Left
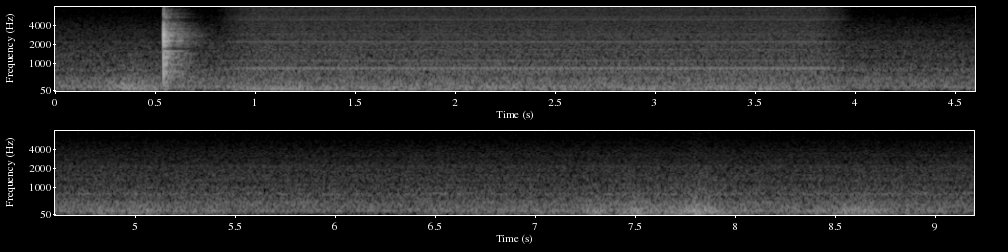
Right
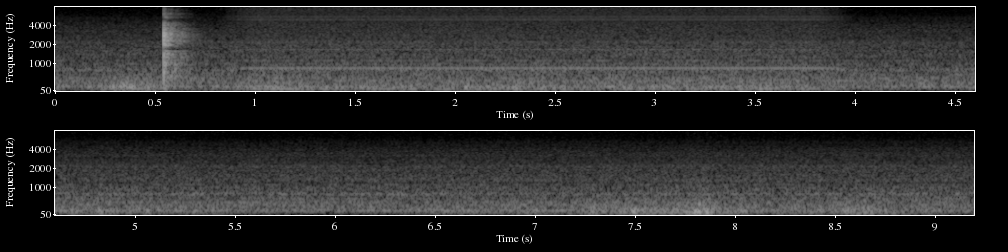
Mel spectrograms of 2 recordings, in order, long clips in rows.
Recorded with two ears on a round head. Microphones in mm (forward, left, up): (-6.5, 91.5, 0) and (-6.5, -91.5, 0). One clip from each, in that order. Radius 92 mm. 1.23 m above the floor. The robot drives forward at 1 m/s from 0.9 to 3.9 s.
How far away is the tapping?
About 0.8 m.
